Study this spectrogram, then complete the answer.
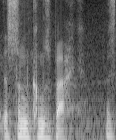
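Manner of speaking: ordinary talk, nothing marked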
